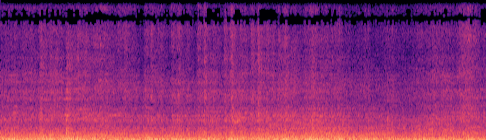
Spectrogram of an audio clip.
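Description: Norfolk Southern freight cars rolling past: a steady rumble of steel wheels on the rails, with some clicking and clatter from the wheels.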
